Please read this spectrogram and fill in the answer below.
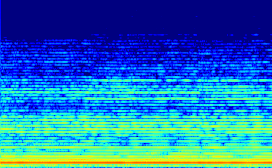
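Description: A male singer holding one long, steady note into a microphone, through a PA, without a break.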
